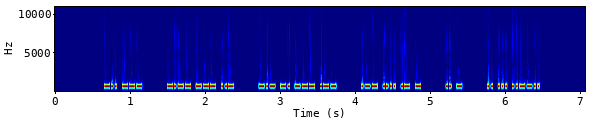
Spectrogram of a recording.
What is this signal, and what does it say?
Morse code, heard as a keyed tone, about 50 wpm, 700 Hz. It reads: DO YOU KNOW WHAT IT IS?
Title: 2x Word-Spacing - Sentences from Top 100 Words - 50wpm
